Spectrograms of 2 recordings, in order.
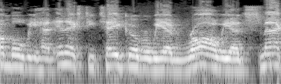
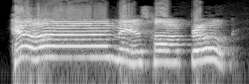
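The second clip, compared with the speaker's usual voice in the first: very high put-on voice, "hello" drawn out; 9 semitones higher than usual. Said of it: "That's my [name] voice".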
